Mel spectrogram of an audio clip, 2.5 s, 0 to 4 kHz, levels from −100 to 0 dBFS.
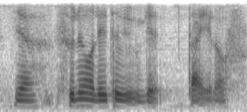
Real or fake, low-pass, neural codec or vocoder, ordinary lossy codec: real; 3.6 kHz; none; none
